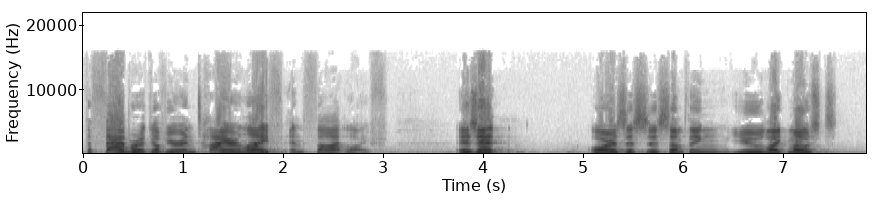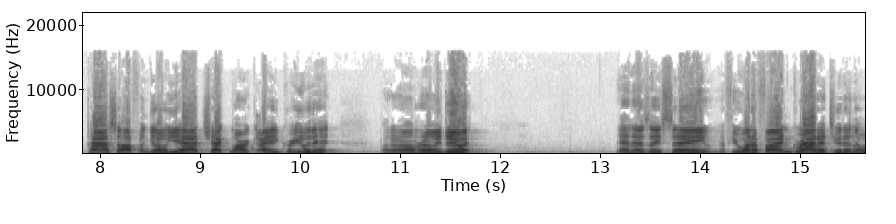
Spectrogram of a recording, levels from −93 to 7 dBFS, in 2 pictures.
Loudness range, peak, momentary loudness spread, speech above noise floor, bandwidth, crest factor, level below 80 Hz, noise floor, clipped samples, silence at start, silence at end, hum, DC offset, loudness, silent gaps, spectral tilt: 3 LU; -4 dBFS; 10 LU; 33 dB; 16 kHz; 16 dB; -58 dBFS; -51 dBFS; under 0.1%; 0.05 s; 0 s; none; under 0.1%; -17 LUFS; none; -3.5 dB/octave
